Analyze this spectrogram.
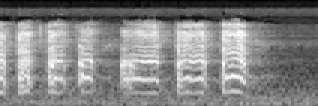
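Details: Hen calling for a mate: six quick, hoarse, wavering squawks in a tight series, the last ones longer and more drawn out before the sound fades.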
